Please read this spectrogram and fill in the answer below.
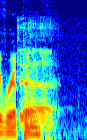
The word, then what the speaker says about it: Rippon: Like Adam Rippon or Rippon or Groupon. – Yeah. – It's Rip-on. Closer to Groupon. Closer to Groupon. It's Rip-on. But I'll still say Rippon.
